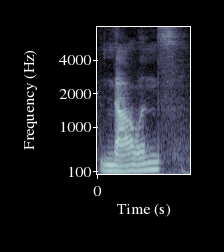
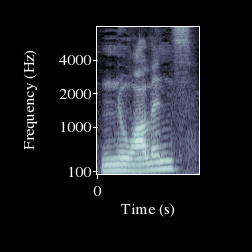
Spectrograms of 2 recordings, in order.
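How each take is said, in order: First: The name is clipped and run together. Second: The name is said in full, syllable by syllable.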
